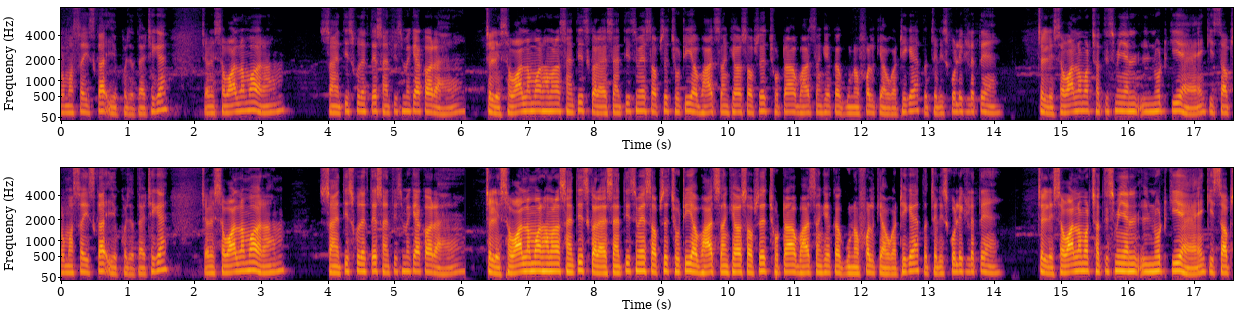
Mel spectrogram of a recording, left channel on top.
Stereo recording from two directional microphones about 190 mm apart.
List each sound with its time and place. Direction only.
0.0 s speech: 40° right (ahead or behind)
2.1 s speech: 45° right (ahead or behind)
